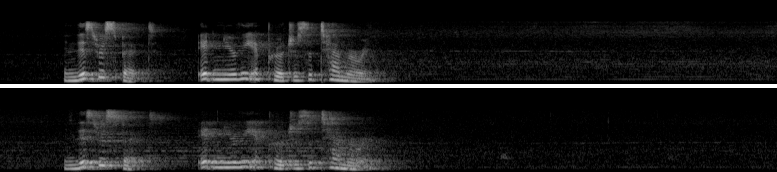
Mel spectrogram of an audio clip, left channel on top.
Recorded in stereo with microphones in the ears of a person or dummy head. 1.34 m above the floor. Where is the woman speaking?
65° left (ahead or behind), 0.8 m.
